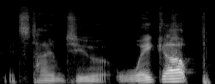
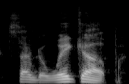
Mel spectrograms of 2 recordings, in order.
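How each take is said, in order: First: Slow wake-up call. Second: Said in the usual way. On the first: Shown as a demonstration. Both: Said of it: "take it down a little bit".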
